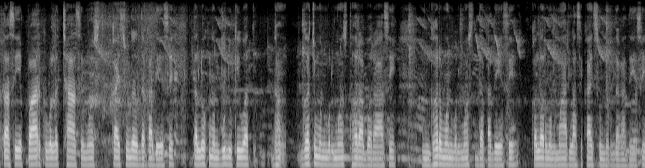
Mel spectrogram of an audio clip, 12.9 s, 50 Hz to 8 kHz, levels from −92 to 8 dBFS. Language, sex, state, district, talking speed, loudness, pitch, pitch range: Halbi, male, Chhattisgarh, Bastar, 165 wpm, -18 LUFS, 120 Hz, 115-125 Hz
